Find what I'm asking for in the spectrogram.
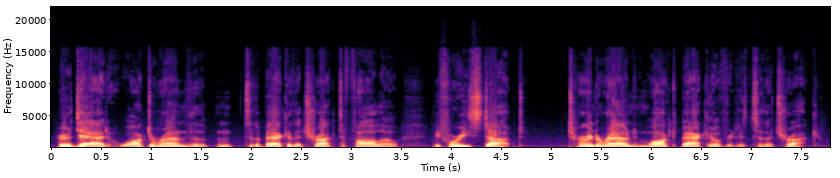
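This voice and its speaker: A fairly high-pitched man reads a novel chapter aloud in an unpolished, halting way, recorded with no echo. He stumbles often, repeating words and restarting.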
